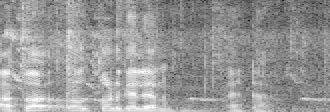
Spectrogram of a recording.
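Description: A man talking, with a drawn-out, slightly sing-song delivery.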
